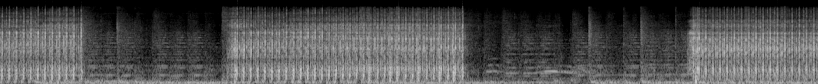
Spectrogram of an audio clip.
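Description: An airsoft electric rifle firing on full auto in three rapid bursts: a short one that stops just under a second in, a longer one of over two seconds in the middle, and a third starting near the end.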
